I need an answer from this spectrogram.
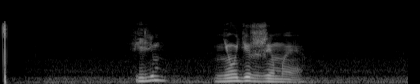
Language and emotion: Russian, neutral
